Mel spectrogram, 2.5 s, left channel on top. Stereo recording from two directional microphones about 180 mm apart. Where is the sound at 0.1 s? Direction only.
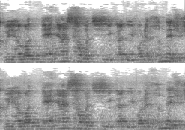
20° left (ahead or behind).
